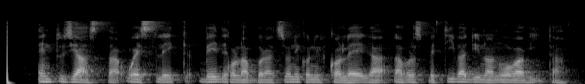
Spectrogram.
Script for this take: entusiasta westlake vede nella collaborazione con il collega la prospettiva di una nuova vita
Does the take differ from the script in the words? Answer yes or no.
yes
